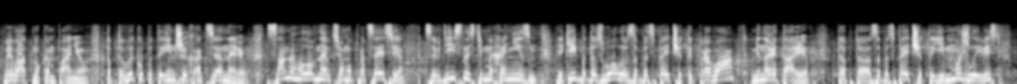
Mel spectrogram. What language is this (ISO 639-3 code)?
ukr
